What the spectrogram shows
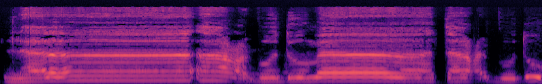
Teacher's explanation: মা বলবো 1 আলিফ টান, তা'বুদু দু এর মধ্যে 3 আলিফ টানতে হবে।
